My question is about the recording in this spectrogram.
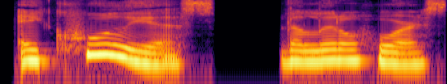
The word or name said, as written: Equuleus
